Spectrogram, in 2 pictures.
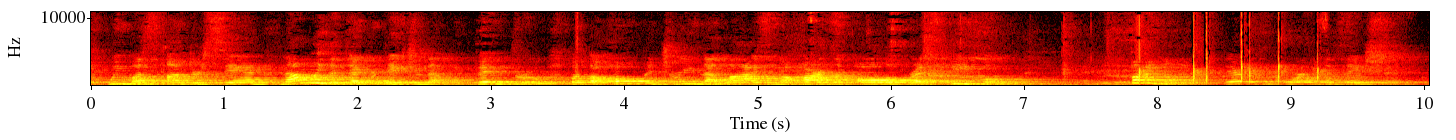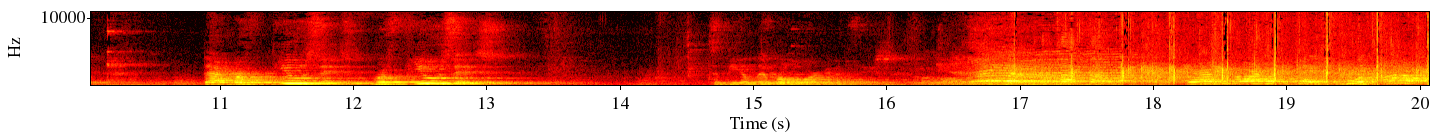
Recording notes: BAJI 5 Year Awards Dinner - Keynote Address. The program also featured live music.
